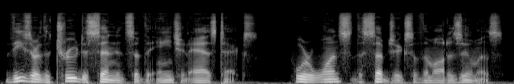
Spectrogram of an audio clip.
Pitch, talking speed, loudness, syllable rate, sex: 95 Hz, 200 wpm, -19 LUFS, 6.1 syllables/s, male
